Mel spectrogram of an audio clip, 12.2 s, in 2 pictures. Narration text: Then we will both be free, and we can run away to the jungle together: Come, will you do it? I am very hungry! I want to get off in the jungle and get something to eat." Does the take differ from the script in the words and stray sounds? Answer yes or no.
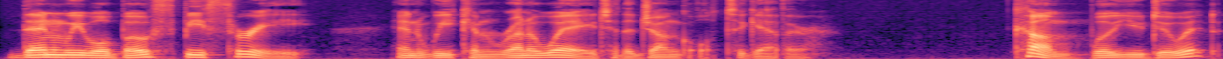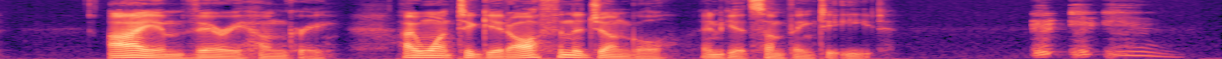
yes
